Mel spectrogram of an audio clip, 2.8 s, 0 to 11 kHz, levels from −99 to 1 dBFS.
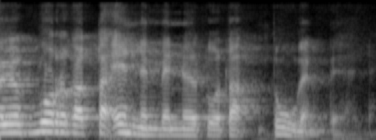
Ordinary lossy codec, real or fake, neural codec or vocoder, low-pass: none; fake; codec, 44.1 kHz, 7.8 kbps, DAC; 9.9 kHz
